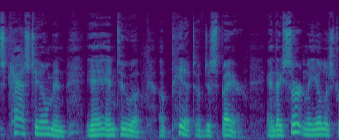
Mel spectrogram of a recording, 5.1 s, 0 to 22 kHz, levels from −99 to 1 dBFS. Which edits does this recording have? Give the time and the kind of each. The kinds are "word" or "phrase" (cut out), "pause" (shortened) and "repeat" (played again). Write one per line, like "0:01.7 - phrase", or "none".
0:03.7 - pause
